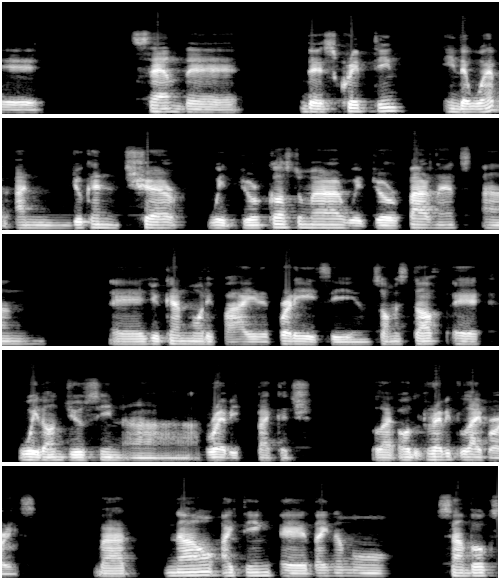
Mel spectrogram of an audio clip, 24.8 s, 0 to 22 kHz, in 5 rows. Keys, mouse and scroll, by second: 3.3 click, 9.8 click, 21.0 click, 22.7 click.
